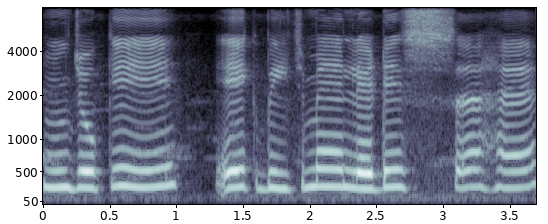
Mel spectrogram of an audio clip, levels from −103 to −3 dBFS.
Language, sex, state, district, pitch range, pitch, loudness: Hindi, female, Uttar Pradesh, Varanasi, 255-270 Hz, 260 Hz, -21 LUFS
